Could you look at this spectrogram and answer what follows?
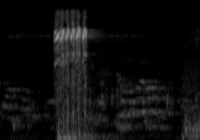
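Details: Breeding-condition female Oriental white-eye calling for males: a single loud, high, rapid buzzy trill lasting about a third of a second, with soft low hum around it.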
